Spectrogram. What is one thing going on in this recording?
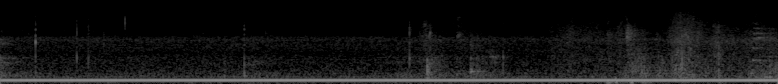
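Fabric rustles softly as it is folded and handled.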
